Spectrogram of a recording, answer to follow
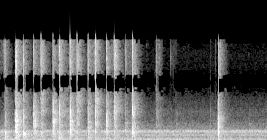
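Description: A deck of tarot cards being shuffled by hand: a quick run of crisp card snaps for about two seconds, then a single snap a little after three seconds.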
